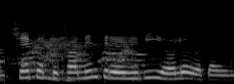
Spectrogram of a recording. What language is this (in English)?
Icelandic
